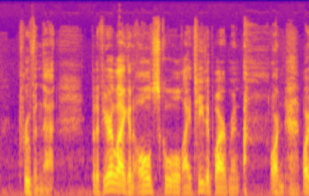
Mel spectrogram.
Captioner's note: giggles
